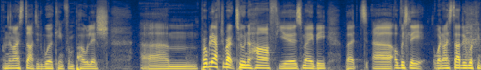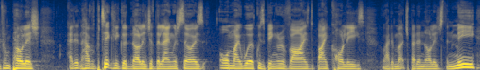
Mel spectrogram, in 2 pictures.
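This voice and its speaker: A man, giving an informal, measured explanatory talk as a panel speaker into a handheld microphone. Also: medium pitch, fairly even intonation, a little mellow, smooth, no room sound. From West Wales. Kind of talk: informal careers talk to an audience. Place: classroom with a seated audience. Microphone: handheld microphone held close.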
